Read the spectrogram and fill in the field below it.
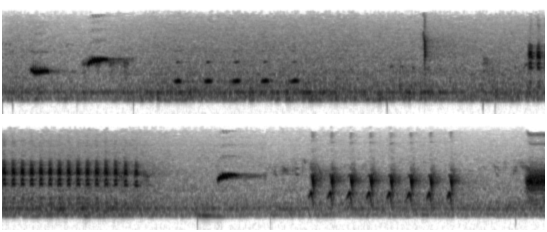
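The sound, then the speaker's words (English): A single bird sings an odd, varied song of whistles, soft repeated notes, and rapid buzzy trills, with clear pauses between phrases and no voices. “They have one of the craziest songs that you'll ever hear.”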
